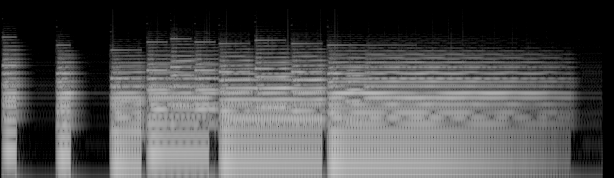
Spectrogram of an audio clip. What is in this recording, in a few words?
Game Over Music; SMAS; Super Mario Bros.,Lost Level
